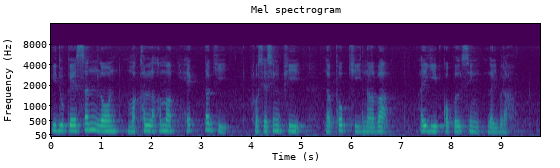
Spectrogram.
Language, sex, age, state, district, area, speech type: Manipuri, male, 18-30, Manipur, Bishnupur, rural, read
